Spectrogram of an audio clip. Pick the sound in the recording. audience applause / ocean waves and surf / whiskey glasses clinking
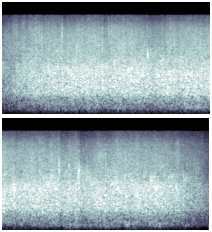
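audience applause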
